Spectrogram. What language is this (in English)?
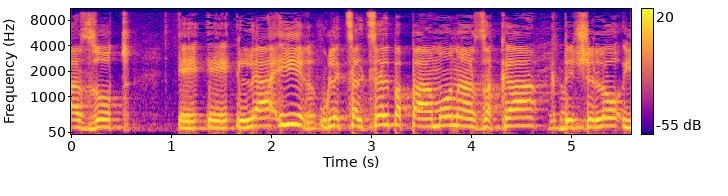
Hebrew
